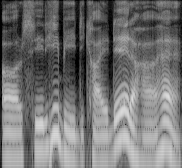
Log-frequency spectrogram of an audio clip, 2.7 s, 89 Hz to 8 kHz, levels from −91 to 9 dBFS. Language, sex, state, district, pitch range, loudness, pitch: Hindi, male, Jharkhand, Ranchi, 105-150 Hz, -16 LUFS, 115 Hz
